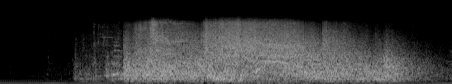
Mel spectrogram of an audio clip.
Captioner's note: gun fires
